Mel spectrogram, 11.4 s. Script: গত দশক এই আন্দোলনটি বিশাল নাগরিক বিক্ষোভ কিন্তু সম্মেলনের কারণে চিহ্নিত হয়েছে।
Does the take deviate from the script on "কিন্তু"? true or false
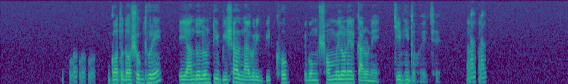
true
